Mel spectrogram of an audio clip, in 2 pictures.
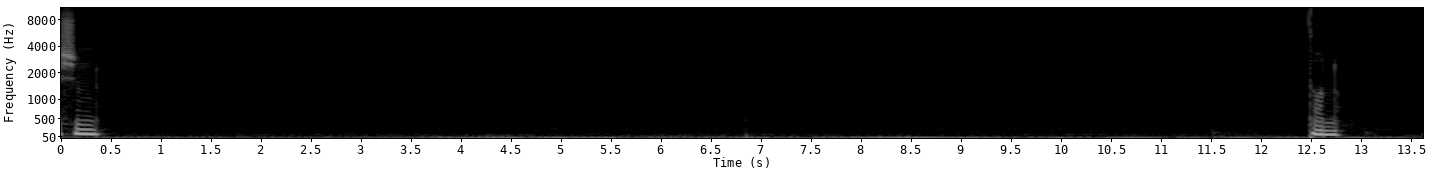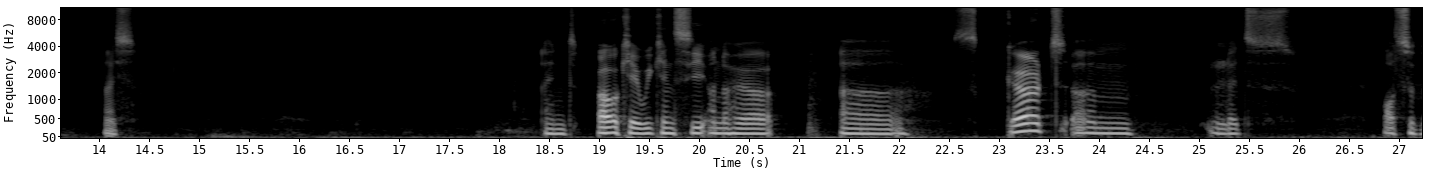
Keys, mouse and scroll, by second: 13.0-17.4 middle drag, 17.4-17.9 scroll up 3, 17.9-26.2 shift+middle drag, 26.2 click.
